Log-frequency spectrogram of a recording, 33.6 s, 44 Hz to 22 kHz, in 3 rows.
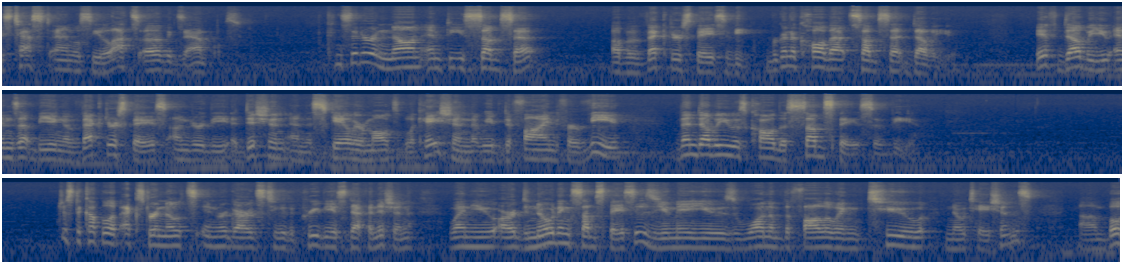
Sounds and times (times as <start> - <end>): Speech: 0.0 - 2.5, 3.2 - 5.5, 6.1 - 9.6, 10.4 - 20.4, 23.0 - 33.5.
